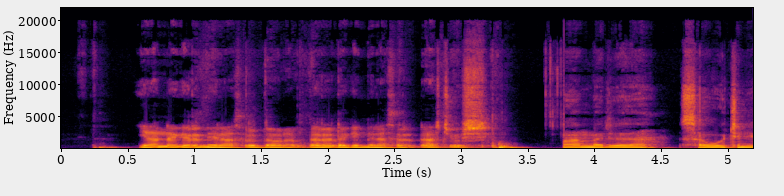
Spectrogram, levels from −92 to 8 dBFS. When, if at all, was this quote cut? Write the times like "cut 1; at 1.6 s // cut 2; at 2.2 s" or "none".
cut 1; at 3.8 s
